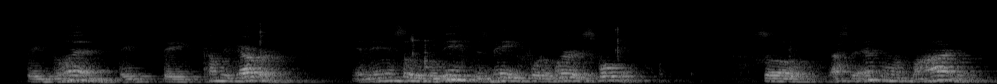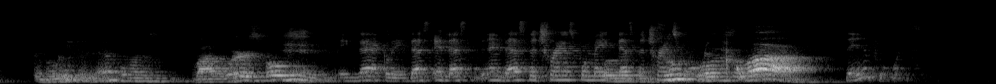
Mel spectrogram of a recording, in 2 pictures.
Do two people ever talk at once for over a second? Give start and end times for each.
16.0-17.8

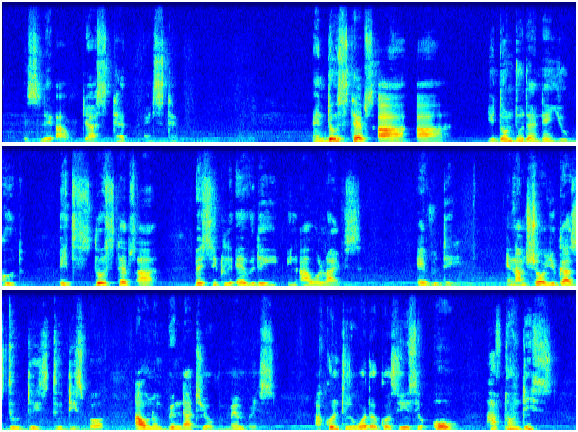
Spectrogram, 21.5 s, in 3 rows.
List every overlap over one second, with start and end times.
none

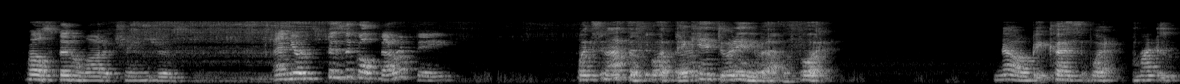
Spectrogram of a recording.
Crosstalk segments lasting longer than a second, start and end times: 5.9-8.2

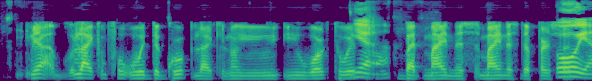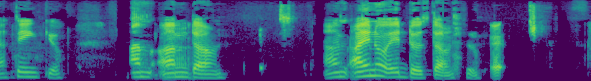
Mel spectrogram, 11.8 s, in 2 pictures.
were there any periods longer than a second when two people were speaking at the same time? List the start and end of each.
none

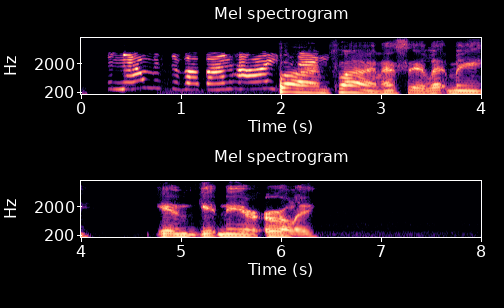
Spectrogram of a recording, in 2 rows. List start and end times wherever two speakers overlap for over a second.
none

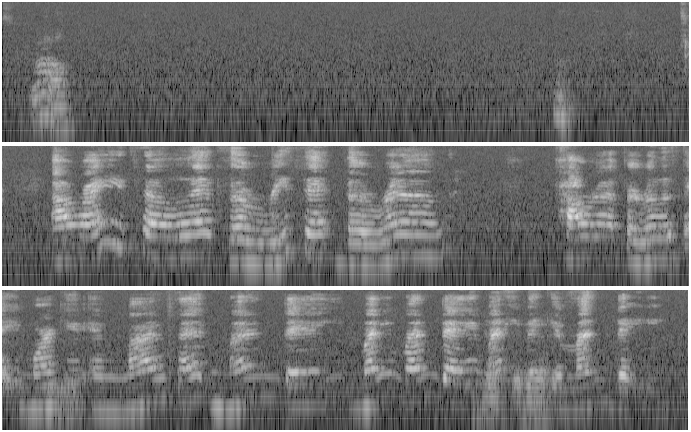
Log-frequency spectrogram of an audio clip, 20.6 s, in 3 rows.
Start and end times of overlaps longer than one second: 18.4-19.6

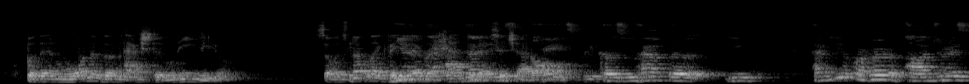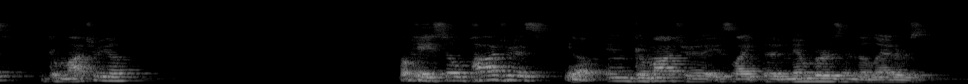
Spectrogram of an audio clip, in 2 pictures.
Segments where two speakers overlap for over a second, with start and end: 3.9-5.7

